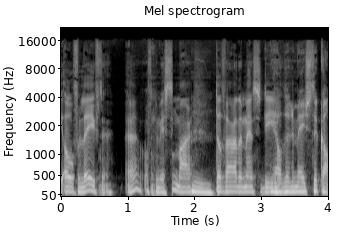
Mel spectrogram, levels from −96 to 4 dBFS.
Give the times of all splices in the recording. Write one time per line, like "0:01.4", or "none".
0:01.7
